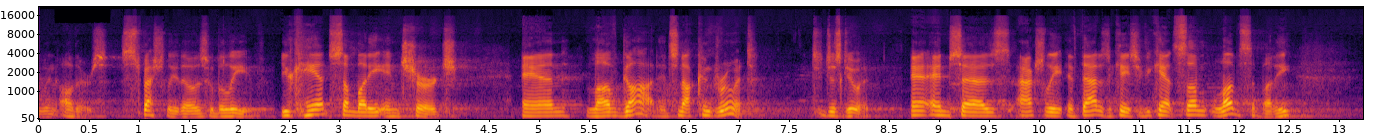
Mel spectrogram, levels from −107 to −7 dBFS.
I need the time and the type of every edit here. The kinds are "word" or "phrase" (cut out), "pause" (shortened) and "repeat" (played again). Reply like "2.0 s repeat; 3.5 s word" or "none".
2.3 s pause; 2.9 s word; 5.4 s pause; 8.0 s word; 8.6 s pause; 9.1 s word; 9.8 s word; 10.2 s word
